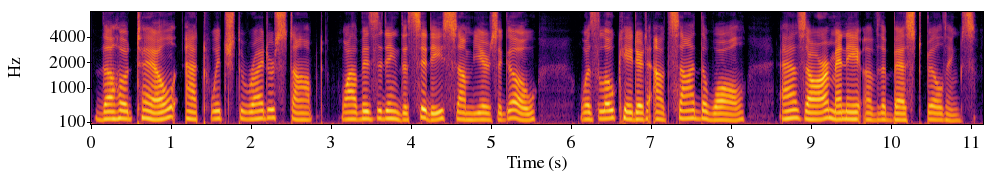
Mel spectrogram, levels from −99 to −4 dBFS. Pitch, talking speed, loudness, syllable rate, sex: 180 Hz, 140 wpm, -17 LUFS, 4.2 syllables/s, female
